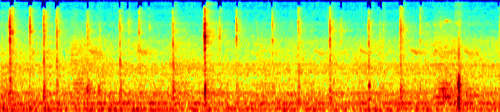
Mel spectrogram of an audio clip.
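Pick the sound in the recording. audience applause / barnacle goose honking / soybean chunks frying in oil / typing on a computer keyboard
typing on a computer keyboard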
